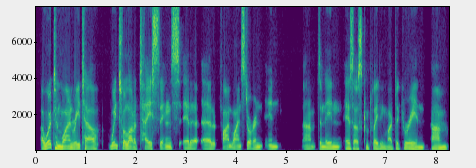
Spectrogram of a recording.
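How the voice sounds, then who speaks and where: A New Zealand man in his forties, a winemaker talking casually in an interview, halting with many fillers and restarts. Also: lowish voice, a bit bright, dry recording. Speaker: winemaker guest.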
